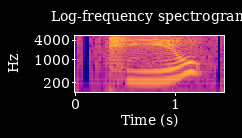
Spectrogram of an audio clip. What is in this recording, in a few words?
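"tiu2", Cantonese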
